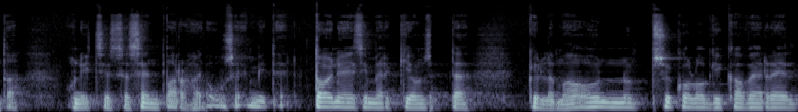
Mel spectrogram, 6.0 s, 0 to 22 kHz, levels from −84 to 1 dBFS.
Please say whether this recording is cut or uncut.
cut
